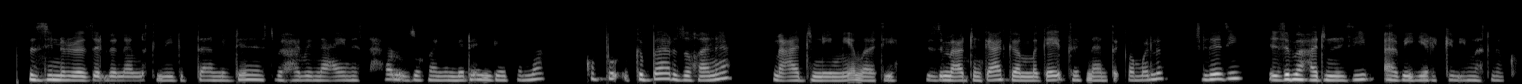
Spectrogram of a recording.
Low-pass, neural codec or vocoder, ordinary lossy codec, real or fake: 7.2 kHz; codec, 16 kHz, 2 kbps, X-Codec, HuBERT features, trained on LibriSpeech; MP3, 64 kbps; fake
